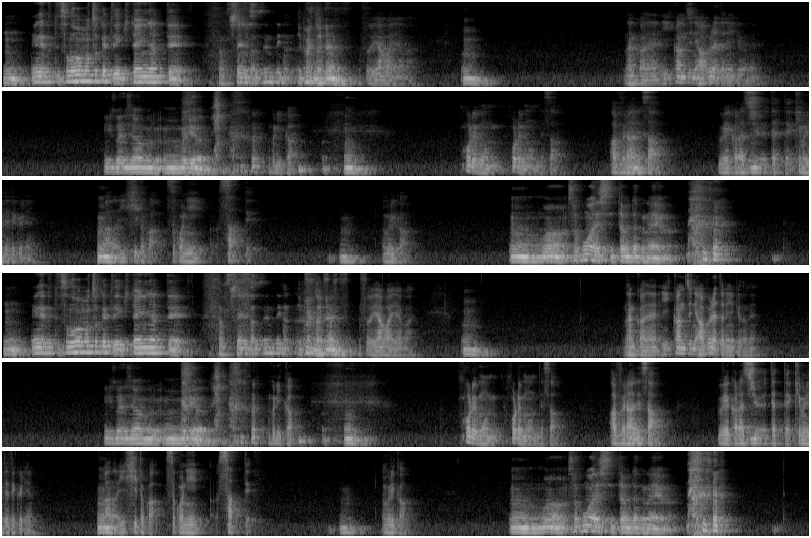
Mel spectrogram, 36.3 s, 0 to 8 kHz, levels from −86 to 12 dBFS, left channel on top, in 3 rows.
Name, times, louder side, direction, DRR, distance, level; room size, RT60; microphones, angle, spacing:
voice 1, 0.0-2.7 3.4-5.1 6.9-7.2 13.6-15.5 16.5-16.6 16.9-17.6 21.5-21.7 23.3-23.4 25.6-26.0 29.3-29.5 31.8-34.3, left 1 dB, 10° left, 3 dB, 0.6 m, -27 dB
voice 2, 3.1-3.8 4.2-5.0 5.5-6.1 9.3-11.3 14.8-15.1 15.5-16.5 17.0-17.3 19.0-20.5 21.2-22.0 22.8-24.7 25.7-27.1 27.4-27.9 29.9-30.3 34.5-35.1, right 3 dB, 50° right, 8 dB, 0.4 m, -33 dB
5.9 x 5.4 x 3.6 m, 0.66 s
head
